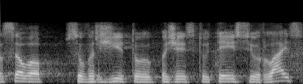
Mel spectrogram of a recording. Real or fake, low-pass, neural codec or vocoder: fake; 7.2 kHz; codec, 16 kHz, 2 kbps, FunCodec, trained on Chinese and English, 25 frames a second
